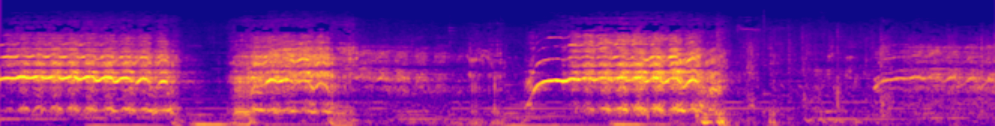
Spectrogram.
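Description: Horse whinnying four times in a row, each neigh a high-pitched, quavering call about a second long.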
